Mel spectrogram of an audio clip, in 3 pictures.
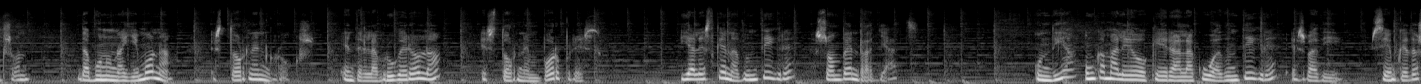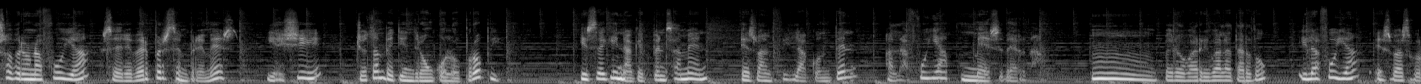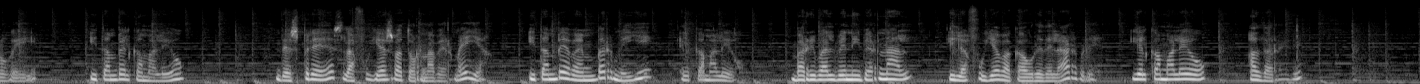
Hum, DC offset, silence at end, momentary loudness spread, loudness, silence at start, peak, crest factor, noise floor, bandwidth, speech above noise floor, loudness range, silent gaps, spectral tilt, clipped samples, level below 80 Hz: none; under 0.1%; 0.2 s; 15 LU; -18 LUFS; 0 s; -2 dBFS; 16 dB; -42 dBFS; 14 kHz; 25 dB; 4 LU; none; -6.5 dB/octave; under 0.1%; -46 dBFS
